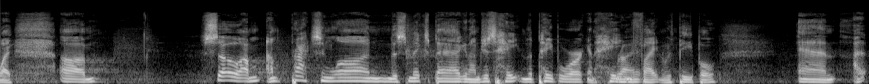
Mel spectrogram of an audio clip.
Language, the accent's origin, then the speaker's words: English; New Orleans, Louisiana, United States; Born and raised here.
